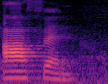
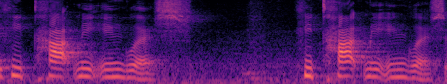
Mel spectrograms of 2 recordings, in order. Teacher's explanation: half the us now does not distinguish between ah and awe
